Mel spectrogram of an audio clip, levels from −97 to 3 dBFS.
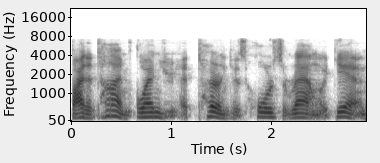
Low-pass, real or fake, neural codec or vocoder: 7.2 kHz; fake; vocoder, 22.05 kHz, 80 mel bands, HiFi-GAN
